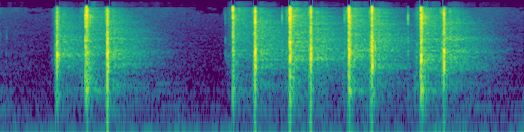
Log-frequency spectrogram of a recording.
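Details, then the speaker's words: Xiaomi MIIIW pop-up card wallet holding six cards and a banknote: sharp clicky clatters in bursts of three to seven as loose cards slap inside the tray with each quick movement. "natomiast na minus nie wiem jak się to zaprojektował jest to że kartę w środku latają i to że latają to jeszcze jest mały problem największym problemem jest hałas który to wyzwala posłuchajcie sami"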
